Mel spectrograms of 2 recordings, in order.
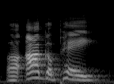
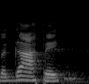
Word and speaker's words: agape: Agape is how it's pronounced. Most people pronounce it agape.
